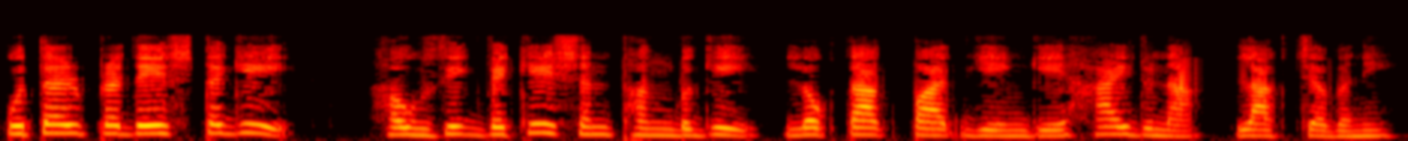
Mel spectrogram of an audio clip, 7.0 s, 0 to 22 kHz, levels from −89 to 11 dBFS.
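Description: Throughout the speech, the audio was likely squeezed through low-delay AAC compression of the AAC-ELD kind used for video calls, at a rate the damage suggests is around 16 kbps. At such a low rate the bits run short. The voice sounds rough and grainy, with noise filling the gaps between harmonics, and the damage is heavy. Nothing remains above 7.7 kHz, leaving the top band dull and missing.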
